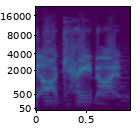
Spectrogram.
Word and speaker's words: Arcanine: say arcanine it's like it's clearly arcanine because it's a dog canine yeah like i do not understand how anybody read it as arcanine and just did not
